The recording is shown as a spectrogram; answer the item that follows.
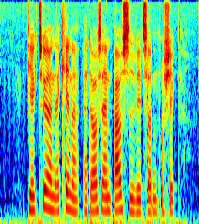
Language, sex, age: Danish, female, 22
